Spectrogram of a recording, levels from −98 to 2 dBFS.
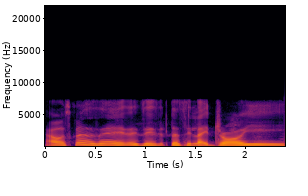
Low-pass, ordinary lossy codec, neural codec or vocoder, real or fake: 7.2 kHz; none; none; real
